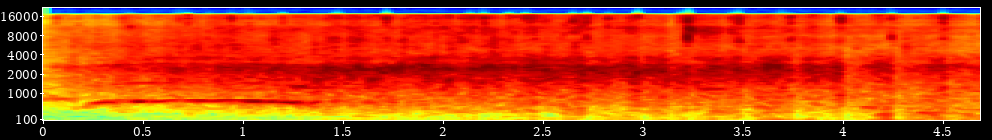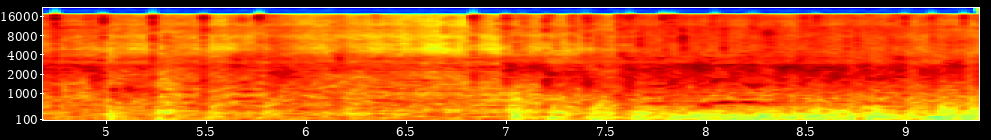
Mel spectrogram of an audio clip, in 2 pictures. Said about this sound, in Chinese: 让我们用热烈的掌声欢迎孔祥东先生。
